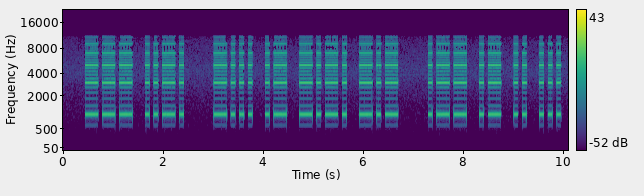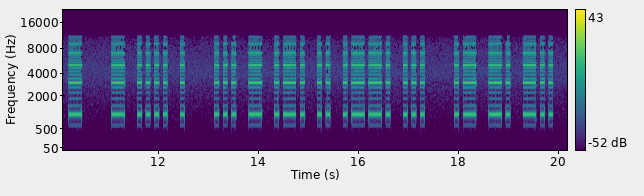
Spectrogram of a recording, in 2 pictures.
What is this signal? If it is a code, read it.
Morse code, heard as electronic beeps, machine-sent, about 14 wpm, 1010 Hz. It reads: OF BACK WAIST THE STRIPS AND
